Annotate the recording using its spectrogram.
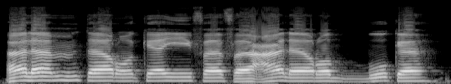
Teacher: Nah, jangan sampai kita menahan mimnya di sini karena di sini ada hukum tajwid berupa izhar syafawi yang mana mimnya harus dibaca dengan jelas, tidak boleh ditahan.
